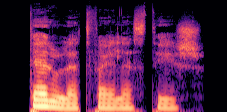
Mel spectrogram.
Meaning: regional development, land development, spatial development
- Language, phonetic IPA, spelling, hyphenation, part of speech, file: Hungarian, [ˈtɛrylɛtfɛjlɛsteːʃ], területfejlesztés, te‧rü‧let‧fej‧lesz‧tés, noun, Hu-területfejlesztés.ogg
